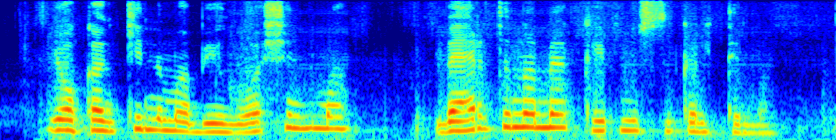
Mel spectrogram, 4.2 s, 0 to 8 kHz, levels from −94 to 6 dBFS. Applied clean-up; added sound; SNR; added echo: neural separator model SepFormer DNS4.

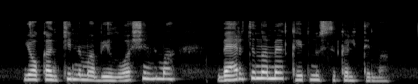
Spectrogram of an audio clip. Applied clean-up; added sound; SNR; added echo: none; none; none; none.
